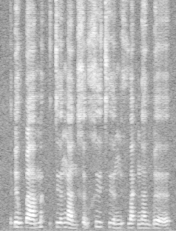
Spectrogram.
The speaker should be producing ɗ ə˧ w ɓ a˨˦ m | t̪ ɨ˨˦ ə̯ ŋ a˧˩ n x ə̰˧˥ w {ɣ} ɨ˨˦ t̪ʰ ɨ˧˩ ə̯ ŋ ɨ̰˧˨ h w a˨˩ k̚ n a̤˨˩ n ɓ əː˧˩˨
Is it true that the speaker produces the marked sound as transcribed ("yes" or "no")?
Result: no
